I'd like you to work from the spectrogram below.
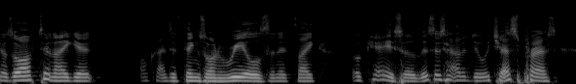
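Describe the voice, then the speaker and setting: Captured in a very clean recording with a silent background, a woman speaks in a dark, mellow tone with fairly even intonation. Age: 70s. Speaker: retirement community resident. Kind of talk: audience question.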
